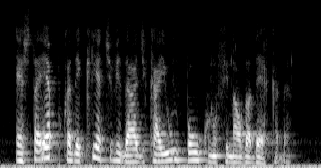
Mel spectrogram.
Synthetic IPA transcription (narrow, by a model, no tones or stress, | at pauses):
ɛʃt̪ɐɛpo̥kɐd̪ekɾiat͡ʃivid̪ad͡ʒɪkaiwũpowkʊnʊfinawd̪ɐd̪ɛkɐd̪ɐ̰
